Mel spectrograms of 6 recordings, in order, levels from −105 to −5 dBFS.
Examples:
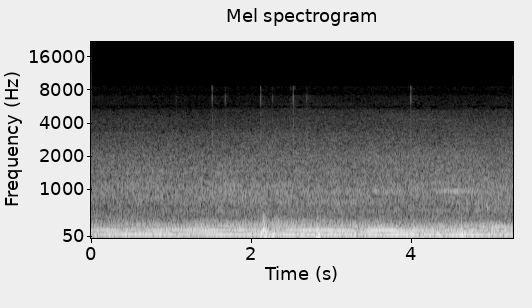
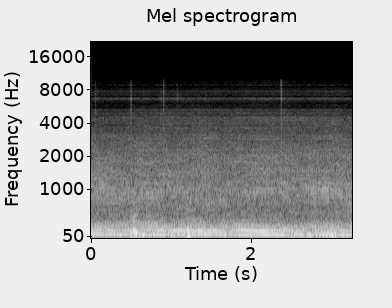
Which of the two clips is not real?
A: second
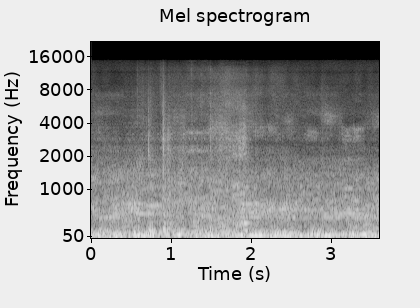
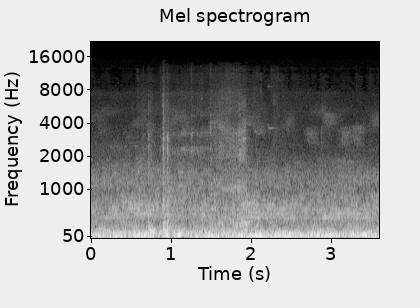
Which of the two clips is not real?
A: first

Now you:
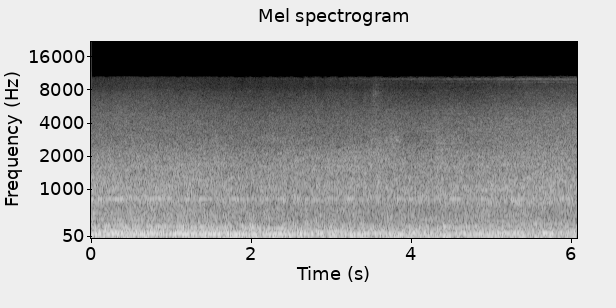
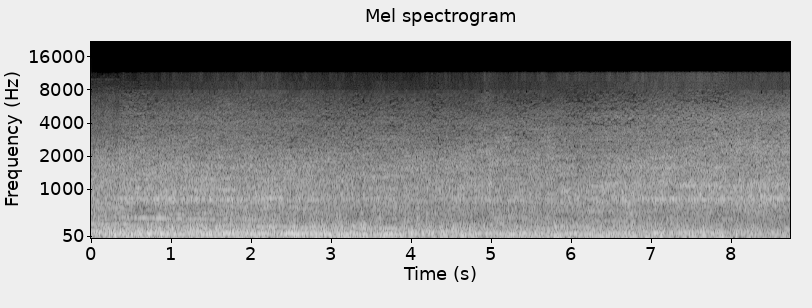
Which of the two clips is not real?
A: second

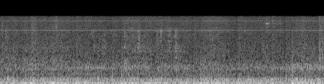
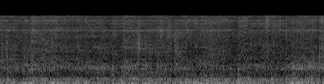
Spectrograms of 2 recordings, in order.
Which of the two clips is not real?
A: second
